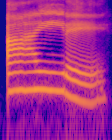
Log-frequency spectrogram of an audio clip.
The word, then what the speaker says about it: aire: And then we have aire. The final sound is the e. Aire.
